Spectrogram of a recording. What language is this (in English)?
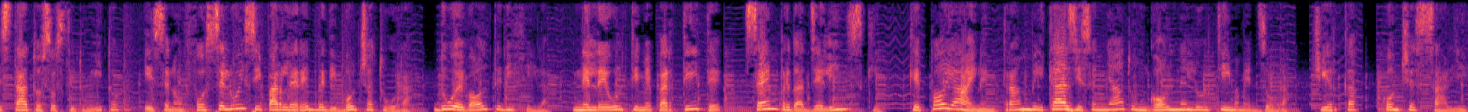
Italian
